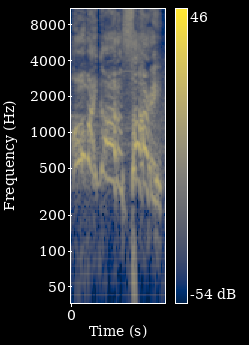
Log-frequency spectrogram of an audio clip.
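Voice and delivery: very high, mock-mortified outburst; shocked apology. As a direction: imitate someone horrified at their own blunder. Connie imitated realizing her mistake.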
